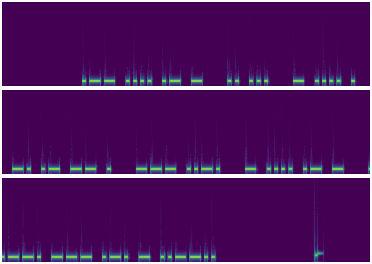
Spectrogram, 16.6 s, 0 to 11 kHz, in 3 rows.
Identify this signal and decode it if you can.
Morse code, heard as a keyed tone, about 22 wpm, 700 Hz. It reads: WHAT IS THE NAME OF THAT PORT?
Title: Sentences from Top 1000 Words - Review Part 1 - 22wpm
